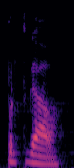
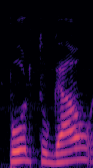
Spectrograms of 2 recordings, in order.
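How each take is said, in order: First: It is said with European vowels reduced. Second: It is said with Brazilian vowels kept.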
